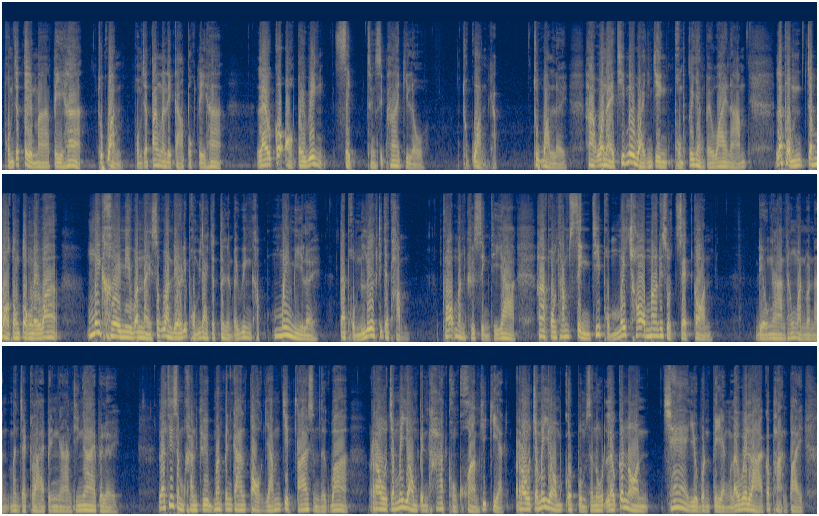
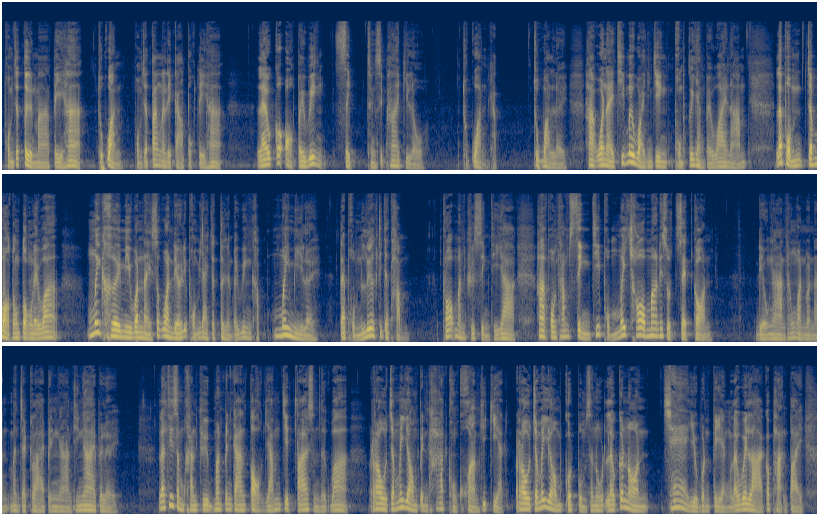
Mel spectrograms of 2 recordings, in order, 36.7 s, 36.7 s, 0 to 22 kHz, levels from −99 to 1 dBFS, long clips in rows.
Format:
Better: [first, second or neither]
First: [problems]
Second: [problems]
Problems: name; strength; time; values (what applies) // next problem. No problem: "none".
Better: second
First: distortion; heavy; 6% of the sound clipped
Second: none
